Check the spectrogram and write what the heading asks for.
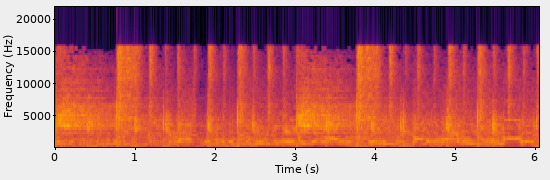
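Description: Background rock music led by guitar, with drums keeping a steady beat.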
